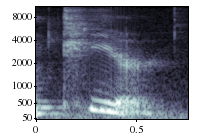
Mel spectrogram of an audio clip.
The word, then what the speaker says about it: tear: 这个词作为名词的时候读 tear，是眼泪的意思，眼泪、泪珠。而它做动词的时候读作 tear，tear。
